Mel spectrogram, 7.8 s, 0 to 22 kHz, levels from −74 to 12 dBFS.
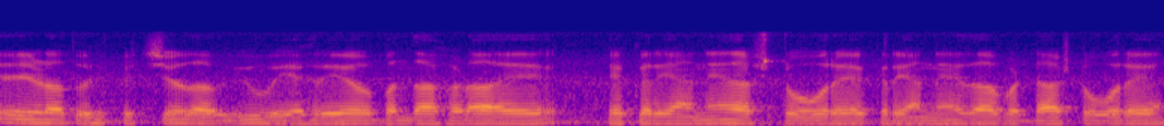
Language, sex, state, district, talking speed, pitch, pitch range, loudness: Punjabi, male, Punjab, Kapurthala, 170 wpm, 105 Hz, 100-105 Hz, -18 LUFS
